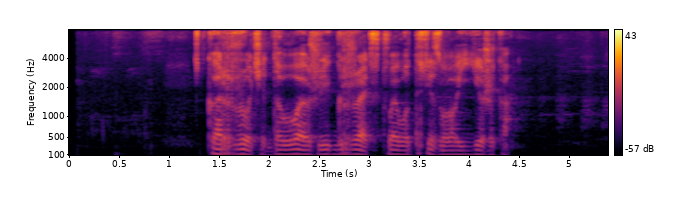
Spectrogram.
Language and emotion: Russian, angry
